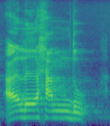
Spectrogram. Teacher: lamnya mantul. Kok jadi qalqalah padahal huruf lam bukan huruf qalqalah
